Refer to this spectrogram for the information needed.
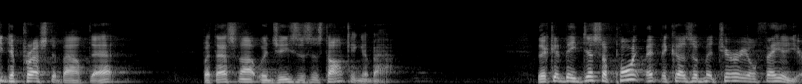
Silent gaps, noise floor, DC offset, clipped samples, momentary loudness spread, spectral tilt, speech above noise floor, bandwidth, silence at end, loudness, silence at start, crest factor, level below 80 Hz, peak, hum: none; -67 dBFS; under 0.1%; under 0.1%; 10 LU; -6 dB/octave; 43 dB; 7.6 kHz; 0 s; -24 LUFS; 0 s; 20 dB; -52 dBFS; -6 dBFS; none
